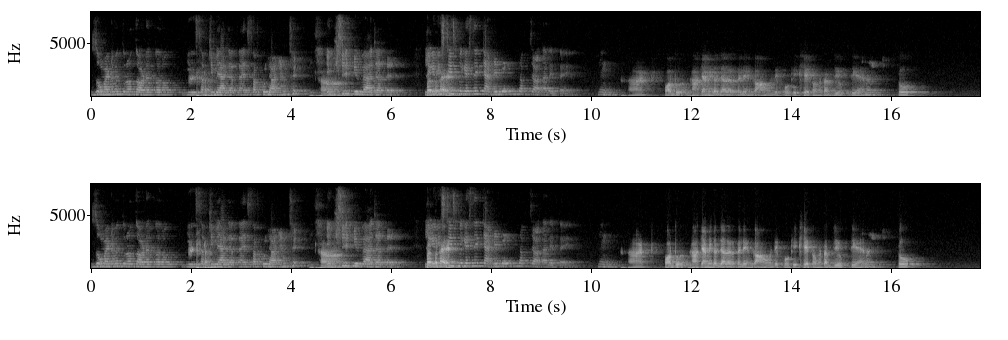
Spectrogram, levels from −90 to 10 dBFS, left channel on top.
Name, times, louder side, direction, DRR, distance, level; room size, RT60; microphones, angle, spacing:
voice 1, 0.0-4.2 4.5-6.1 6.7-9.6 10.1-10.4 15.4-15.7, left 1 dB, 5° left, 3 dB, 1.5 m, -34 dB
voice 2, 1.9-2.5 4.4-5.1 6.7-7.2 10.6-11.1 11.5-15.6 16.1-16.3, right 4 dB, 80° right, 10 dB, 0.9 m, -29 dB
9.7 x 8.0 x 6.3 m, 1.0 s
head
